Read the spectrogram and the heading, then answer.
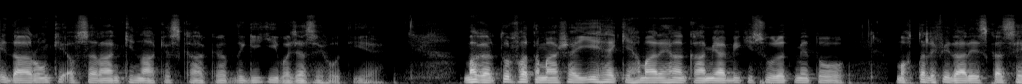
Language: Urdu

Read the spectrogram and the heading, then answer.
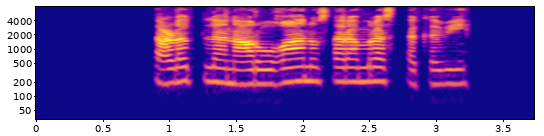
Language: Pashto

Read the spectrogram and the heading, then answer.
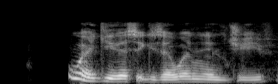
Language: Kabyle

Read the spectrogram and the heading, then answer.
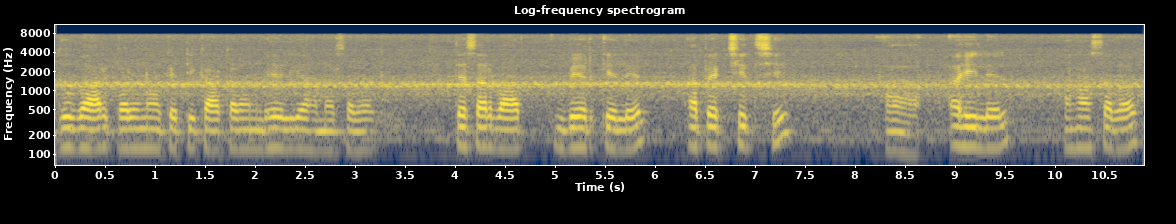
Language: Maithili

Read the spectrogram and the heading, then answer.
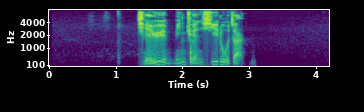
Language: Chinese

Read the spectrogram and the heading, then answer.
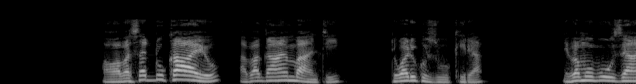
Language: Ganda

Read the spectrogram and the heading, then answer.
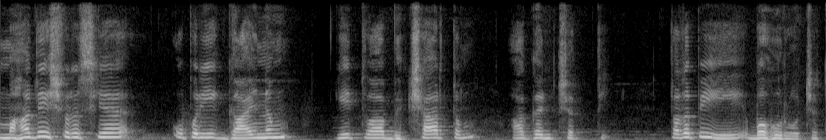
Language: Sanskrit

